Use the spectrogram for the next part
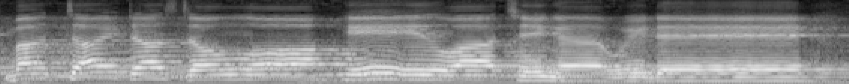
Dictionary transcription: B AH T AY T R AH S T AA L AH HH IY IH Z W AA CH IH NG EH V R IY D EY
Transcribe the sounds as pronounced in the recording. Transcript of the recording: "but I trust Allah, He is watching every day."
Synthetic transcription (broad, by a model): B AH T AY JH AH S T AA L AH HH IY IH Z W AA CH IH NG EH R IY D EY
